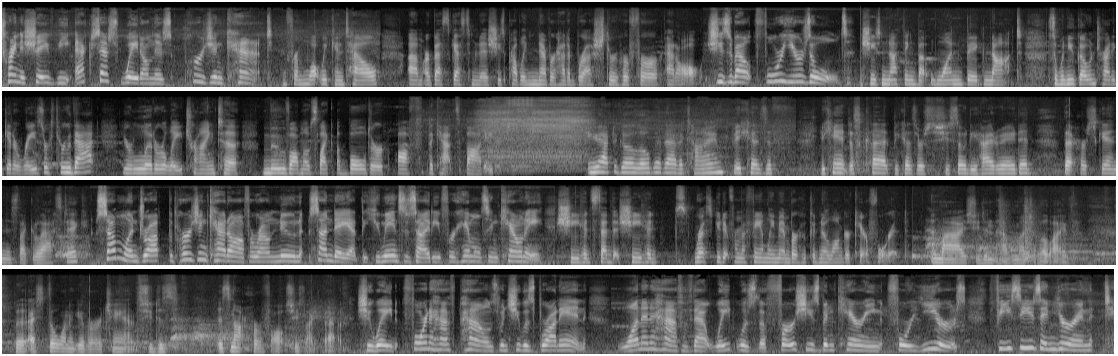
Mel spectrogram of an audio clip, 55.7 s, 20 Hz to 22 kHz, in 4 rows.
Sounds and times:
Speech: 0.0s - 20.1s, 24.2s - 41.3s, 41.9s - 55.6s.

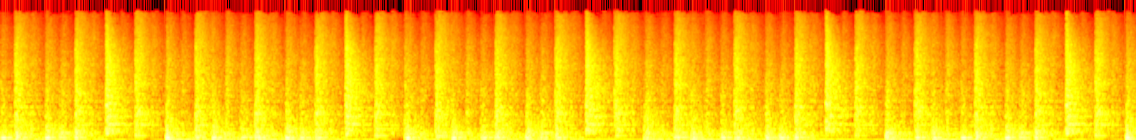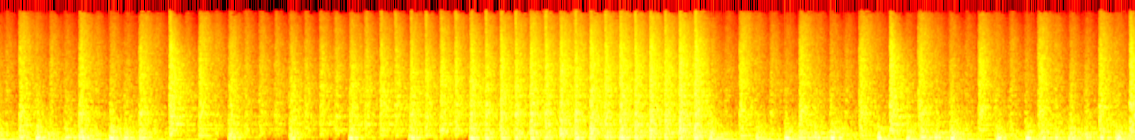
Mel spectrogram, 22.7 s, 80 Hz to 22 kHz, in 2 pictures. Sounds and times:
Bass drum: 0.0s - 13.6s, 17.1s - 22.7s.

